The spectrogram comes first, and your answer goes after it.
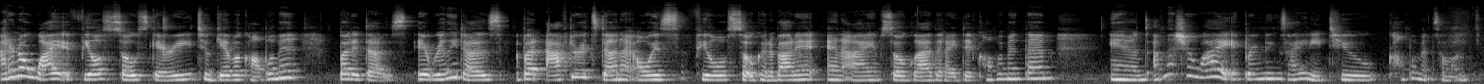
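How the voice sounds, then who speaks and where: Against noticeable background noise, a woman speaks at a moderate pace, her fairly high pitch showing ordinary variation. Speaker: lifestyle YouTuber giving advice. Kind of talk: casual vlog pep talk. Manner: casual, filler-heavy ('like').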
